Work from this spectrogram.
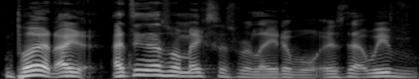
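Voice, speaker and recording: A man's voice: fairly high pitch, expressive, fast, no echo. A man in his twenties co-hosting a podcast, talking in an easygoing, reflective way in a small studio. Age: 20s. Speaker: podcast co-host. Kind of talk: casual chat. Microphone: studio microphone.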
